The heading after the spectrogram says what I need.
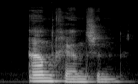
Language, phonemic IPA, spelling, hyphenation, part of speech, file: Dutch, /ˈaːnˌɣrɛn.zə(n)/, aangrenzen, aan‧gren‧zen, verb, Nl-aangrenzen.ogg
- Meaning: to border on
